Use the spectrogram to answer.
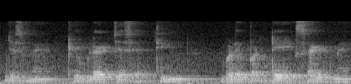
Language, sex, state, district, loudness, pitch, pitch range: Hindi, male, Chhattisgarh, Korba, -17 LUFS, 110 Hz, 85-120 Hz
